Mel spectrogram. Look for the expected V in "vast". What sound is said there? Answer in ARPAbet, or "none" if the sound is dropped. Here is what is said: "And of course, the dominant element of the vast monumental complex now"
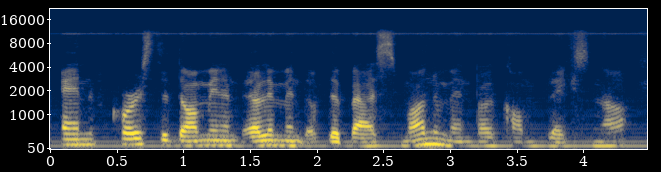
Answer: B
